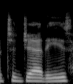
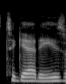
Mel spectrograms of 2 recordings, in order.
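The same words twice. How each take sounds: First: Tagetes with a soft g; "jet" in the middle of Tagetes. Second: Tagetes with a hard g; "get" in the middle of Tagetes. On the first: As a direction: say Tagetes as tuh-JET-eez. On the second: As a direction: say Tagetes as tuh-GET-eez. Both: Shown as a demonstration. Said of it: "however you pronounce it".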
